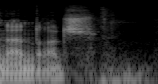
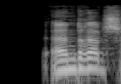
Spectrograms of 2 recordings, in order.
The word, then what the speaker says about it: Andratx: Andratsch schreibt man mit X, ne? Andrax. – Ja, aber ich glaube mit T davor. Also Andratx.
